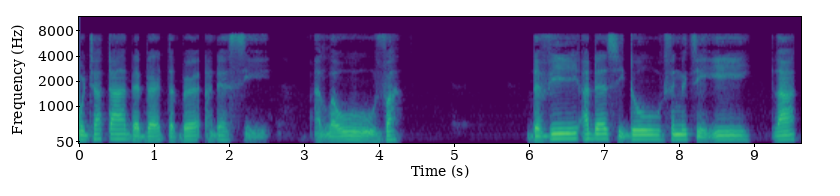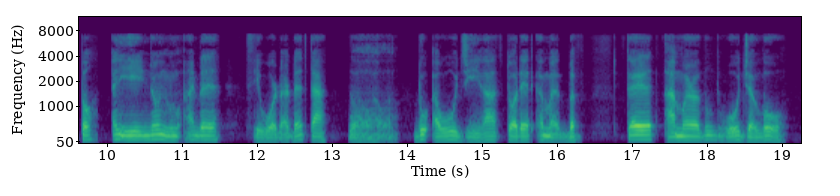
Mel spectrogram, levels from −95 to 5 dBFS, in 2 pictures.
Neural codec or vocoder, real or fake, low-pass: codec, 16 kHz, 0.5 kbps, FunCodec, trained on LibriTTS, 25 frames a second; fake; 7.2 kHz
